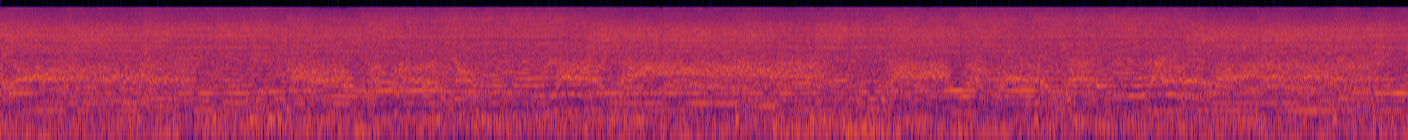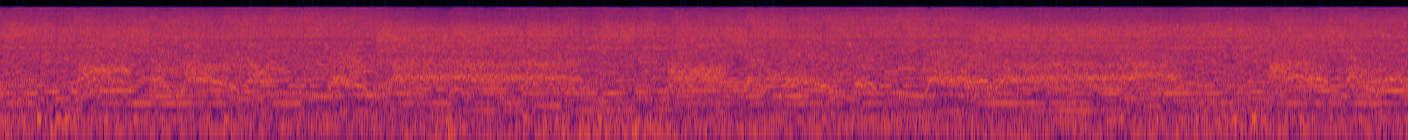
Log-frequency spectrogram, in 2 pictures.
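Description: Black metal music played on distorted electric guitars, loud and unbroken throughout.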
